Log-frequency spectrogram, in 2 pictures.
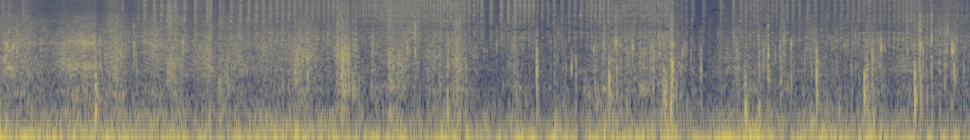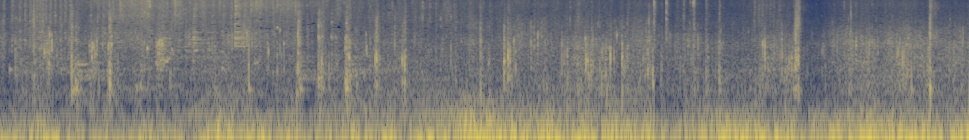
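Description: Bicycle tyres crunch and rattle over rocks and gravel.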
